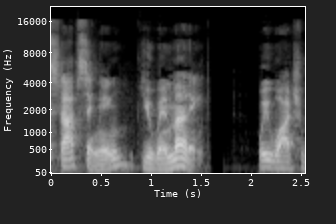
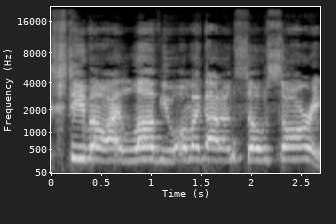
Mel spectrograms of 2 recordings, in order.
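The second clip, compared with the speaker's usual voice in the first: very high, loud, shrieking fan scream; 5 dB louder than usual. Retelling what an injured fan screamed at a star: imitating someone screaming. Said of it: "she was screaming, like".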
